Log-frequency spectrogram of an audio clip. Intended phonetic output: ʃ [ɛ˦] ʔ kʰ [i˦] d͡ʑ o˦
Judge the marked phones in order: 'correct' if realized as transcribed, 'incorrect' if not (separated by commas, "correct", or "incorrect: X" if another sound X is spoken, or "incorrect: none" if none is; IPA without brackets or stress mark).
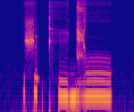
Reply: incorrect: ɪ˦, incorrect: i˨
